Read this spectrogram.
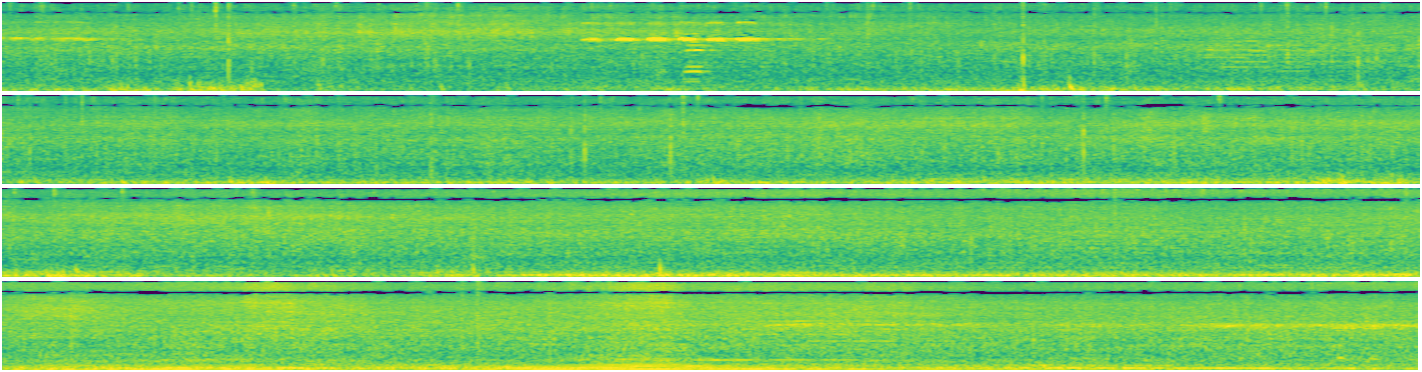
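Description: Footsteps splash on a wet pavement outdoors.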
